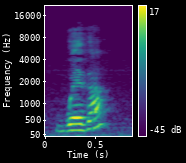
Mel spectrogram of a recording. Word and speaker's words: whether: Whether, as in whether or not you know the answer. W, silent H, eth, as in 3, as in flower.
